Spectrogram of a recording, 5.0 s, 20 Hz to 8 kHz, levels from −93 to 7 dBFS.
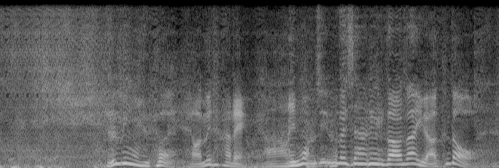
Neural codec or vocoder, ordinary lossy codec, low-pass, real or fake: codec, 16 kHz, 1 kbps, FunCodec, trained on LibriTTS, 50 frames a second; none; none; fake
